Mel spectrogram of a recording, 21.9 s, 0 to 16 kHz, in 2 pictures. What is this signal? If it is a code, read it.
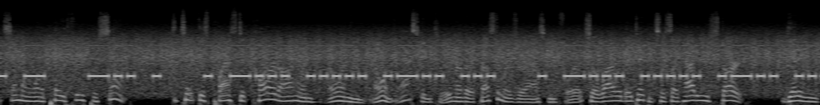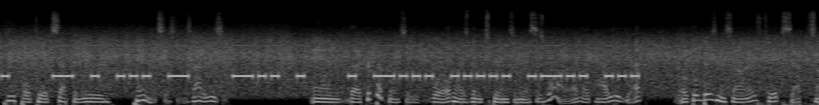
Morse code, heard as a keyed tone, machine-sent, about 14 wpm, 1020 Hz, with radio hiss and speech in English. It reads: … DE EB5LS EB5LS TEST DE EB5LS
